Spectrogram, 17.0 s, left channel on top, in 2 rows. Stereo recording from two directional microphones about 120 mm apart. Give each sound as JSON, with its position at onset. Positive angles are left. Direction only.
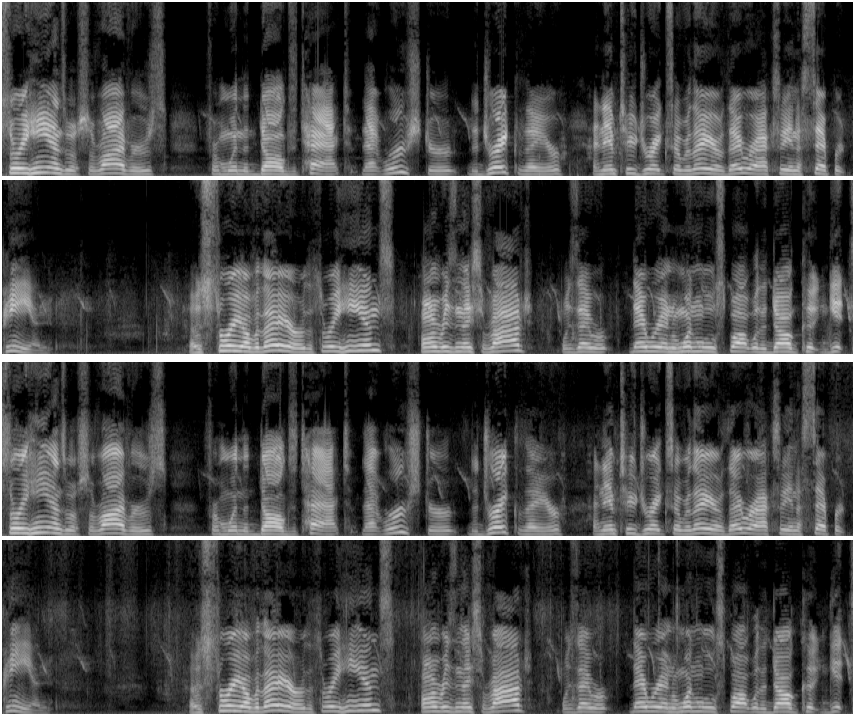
{"t": 0.0, "sound": "speech", "side_deg": 5}
{"t": 4.3, "sound": "speech", "side_deg": 35}
{"t": 5.2, "sound": "speech", "side_deg": 5}
{"t": 7.3, "sound": "speech", "side_deg": 45}
{"t": 7.7, "sound": "speech", "side_deg": 30}
{"t": 10.3, "sound": "speech", "side_deg": 25}
{"t": 12.6, "sound": "speech", "side_deg": 50}
{"t": 16.6, "sound": "speech", "side_deg": -15}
